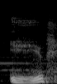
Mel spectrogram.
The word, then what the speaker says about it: 鱼: 鱼. Second tone. 鱼. This is, I think, a slightly elusive word from a pronunciation perspective Yeah. for someone new to the Chinese language. Yes. Fish. Let's hear it again. 鱼，鱼。鱼. Because it's such a subtle pronunciation, is. such a subtle sound. Yeah. It's the second tone as well, which is, I've always found the second Yeah. one the most difficult.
